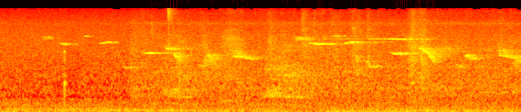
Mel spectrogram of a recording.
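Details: White-rumped munias visiting a feeder in Kerala give sparse thin twittering notes, brief high slurs dotted through the clip against a broad low noise bed.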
